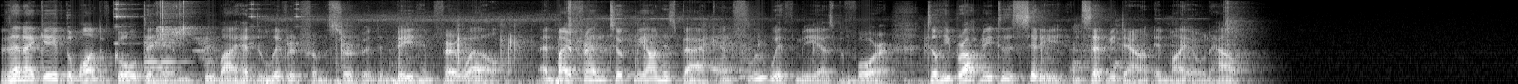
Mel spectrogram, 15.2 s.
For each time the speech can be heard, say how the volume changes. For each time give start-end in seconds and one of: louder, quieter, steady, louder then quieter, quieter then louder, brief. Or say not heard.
0.0-12.4 steady.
